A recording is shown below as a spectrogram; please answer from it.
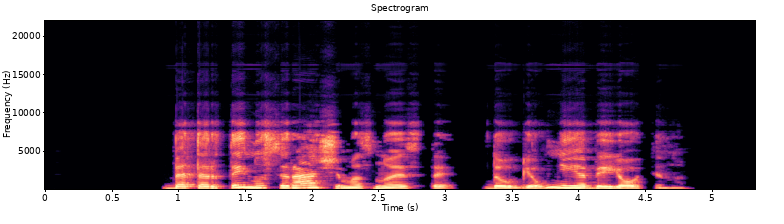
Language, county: Lithuanian, Utena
